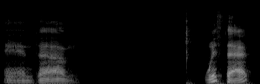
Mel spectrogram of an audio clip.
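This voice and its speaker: A man's voice: sits low, drawn-out words, fairly bright tone, no room sound, studio quality. A man acting as game master, casually narrating a tabletop game and talking with the players.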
